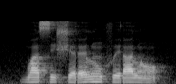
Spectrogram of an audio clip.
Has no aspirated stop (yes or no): yes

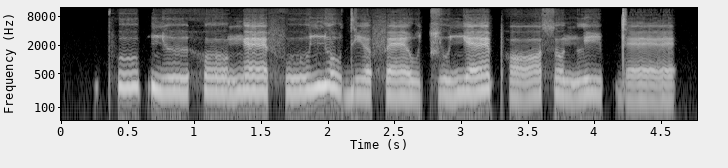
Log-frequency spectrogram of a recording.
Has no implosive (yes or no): yes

